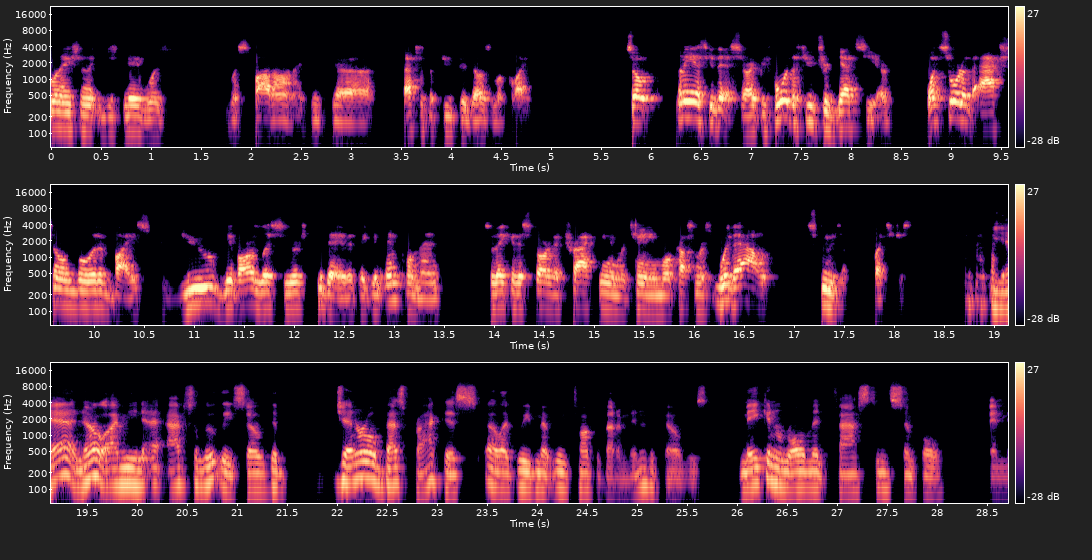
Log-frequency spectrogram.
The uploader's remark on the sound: My apologies for the sound quality on this episode. For some reason instead of my studio mics audio being picked up, the audio was recorded by the internal mic on my computer.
